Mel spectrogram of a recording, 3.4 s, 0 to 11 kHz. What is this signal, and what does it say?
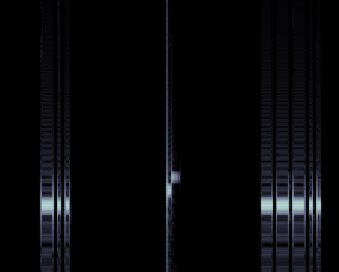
Morse code, heard as a keyed tone, about 30 wpm, 700 Hz. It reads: D 8
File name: Single-Letter-Number-30wpm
